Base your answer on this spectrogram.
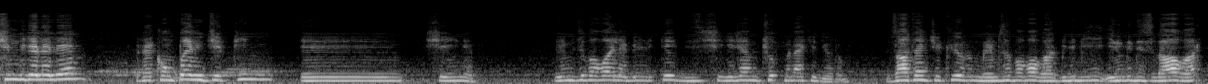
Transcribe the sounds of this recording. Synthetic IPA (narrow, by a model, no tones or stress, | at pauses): ʃimd̪iɟelʲelʲɛmɾekompanid͡ʒepʰin | ɛː | ʃe̞jini | ɾemzibabajlˠabiɾlʲic̚t̪ʰɛd̪izit͡ʃeked͡ʒɛːmt͡ʃʰo̞k̚meɾaːce̞d̪ijo̞ɾum | zaːt̪ʰænt͡ʃʰecʰyjo̞ɾumɾemzibabavaɾbilɛbijeɾmibid̪izid̪aɦavaɾ̥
